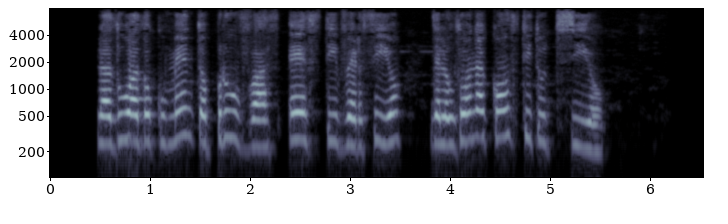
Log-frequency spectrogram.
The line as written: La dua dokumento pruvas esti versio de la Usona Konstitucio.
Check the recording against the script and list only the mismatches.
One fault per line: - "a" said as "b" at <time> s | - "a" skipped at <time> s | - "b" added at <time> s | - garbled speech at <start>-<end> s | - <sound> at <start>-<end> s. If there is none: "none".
none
